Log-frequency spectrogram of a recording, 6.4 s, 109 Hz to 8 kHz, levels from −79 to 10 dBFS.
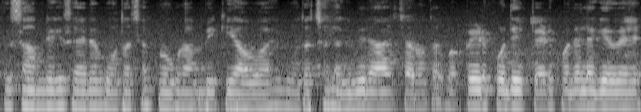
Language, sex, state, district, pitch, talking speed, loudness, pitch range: Hindi, male, Haryana, Rohtak, 120 Hz, 235 wpm, -17 LUFS, 120-125 Hz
